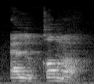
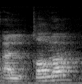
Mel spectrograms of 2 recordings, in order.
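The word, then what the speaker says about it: القمر: In the word moon, al-qamar, we say al-qamar, so the lam of the word moon is pronounced.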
